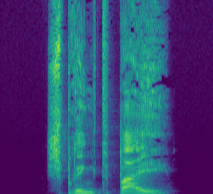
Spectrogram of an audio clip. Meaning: inflection of beispringen: 1. third-person singular present 2. second-person plural present 3. plural imperative
- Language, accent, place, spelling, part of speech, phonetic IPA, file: German, Germany, Berlin, springt bei, verb, [ˌʃpʁɪŋt ˈbaɪ̯], De-springt bei.ogg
